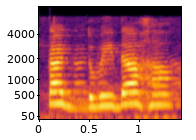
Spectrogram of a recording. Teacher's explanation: ತದ್ವಿದಃ ತ ಮೇಲೆ ಆಘಾತ.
